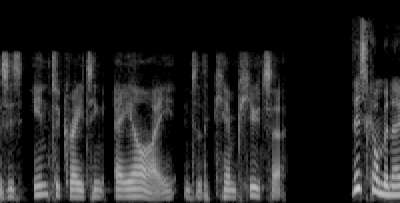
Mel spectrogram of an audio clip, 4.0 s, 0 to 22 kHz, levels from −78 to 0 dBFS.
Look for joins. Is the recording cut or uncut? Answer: uncut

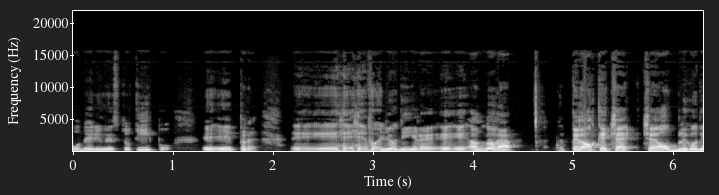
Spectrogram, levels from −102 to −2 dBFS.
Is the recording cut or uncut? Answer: uncut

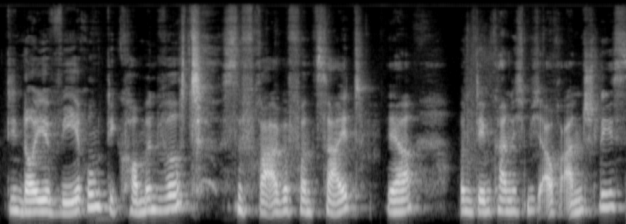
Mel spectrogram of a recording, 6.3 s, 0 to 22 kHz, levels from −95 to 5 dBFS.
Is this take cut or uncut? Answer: uncut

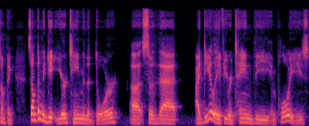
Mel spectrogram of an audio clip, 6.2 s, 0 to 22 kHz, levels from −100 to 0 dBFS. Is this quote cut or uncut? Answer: cut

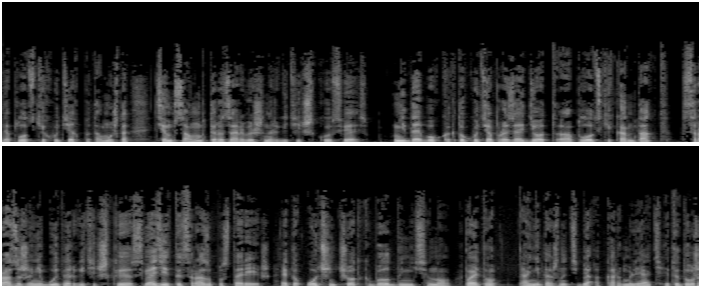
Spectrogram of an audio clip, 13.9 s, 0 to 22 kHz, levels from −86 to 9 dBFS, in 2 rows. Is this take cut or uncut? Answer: cut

